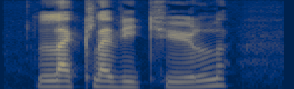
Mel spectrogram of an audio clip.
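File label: "La clavicule", French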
